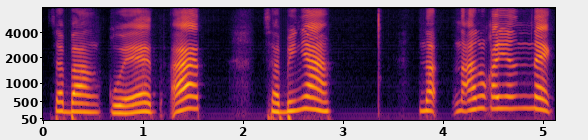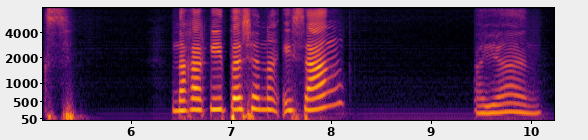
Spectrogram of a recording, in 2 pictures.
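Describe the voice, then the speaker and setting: A woman leading a children's devotion, telling a Bible story slowly with many fillers and questions to the children. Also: sits high, lively intonation, a bit bright, clear, resonant tone, dry recording. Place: church.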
